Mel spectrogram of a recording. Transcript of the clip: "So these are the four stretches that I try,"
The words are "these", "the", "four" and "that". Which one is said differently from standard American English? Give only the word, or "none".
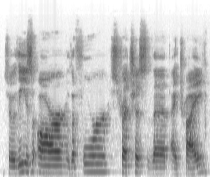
none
